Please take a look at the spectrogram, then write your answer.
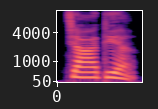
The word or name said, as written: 家电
